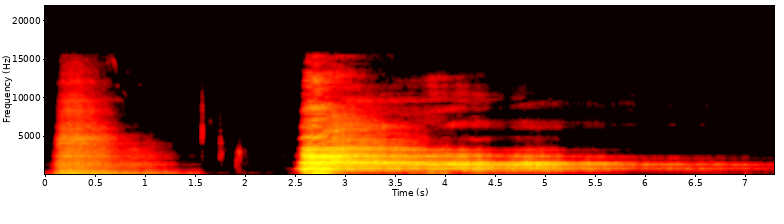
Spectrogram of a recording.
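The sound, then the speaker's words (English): A deep breath: a breathy inhale of about a second and a half, a brief silence, then a long, loud exhale that slowly fades over several seconds. “let's take a deep breath.”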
